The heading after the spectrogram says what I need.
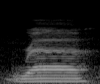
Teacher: we're going to have a very reduced vowel in that second syllable.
